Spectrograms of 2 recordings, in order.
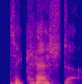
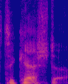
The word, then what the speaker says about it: Takeshita: me the pronunciation of his name and it's takeshita takeshita so the eye is silent if they were correct it's takeshita takeshita okay well he is like right now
